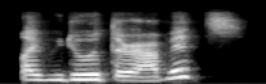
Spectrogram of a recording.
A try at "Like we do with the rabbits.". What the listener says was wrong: Not a question. Try it again. And so you need to slow down.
